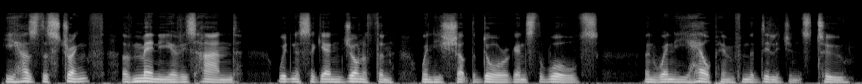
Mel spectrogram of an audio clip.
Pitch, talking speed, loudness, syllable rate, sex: 115 Hz, 195 wpm, -19 LUFS, 5.2 syllables/s, male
